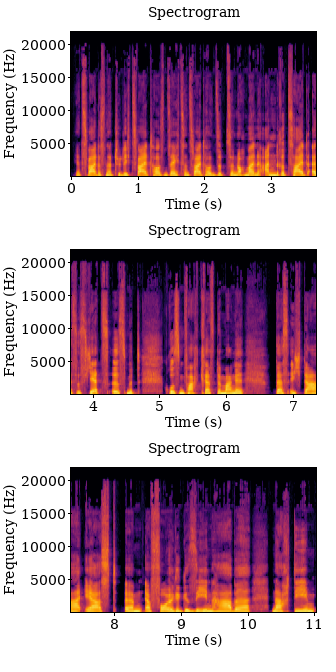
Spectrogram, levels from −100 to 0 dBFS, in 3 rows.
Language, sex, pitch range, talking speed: German, female, 210-255 Hz, 140 wpm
